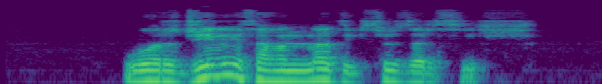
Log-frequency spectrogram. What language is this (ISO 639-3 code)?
kab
